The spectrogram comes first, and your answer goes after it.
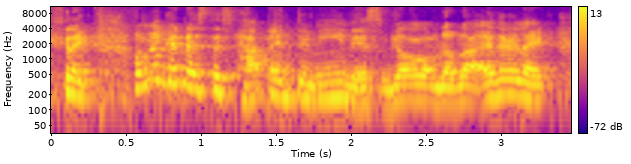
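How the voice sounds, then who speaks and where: A man's voice swings very widely in pitch. Noticeable background noise runs underneath. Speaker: podcast host. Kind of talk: casual chat. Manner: loud.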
